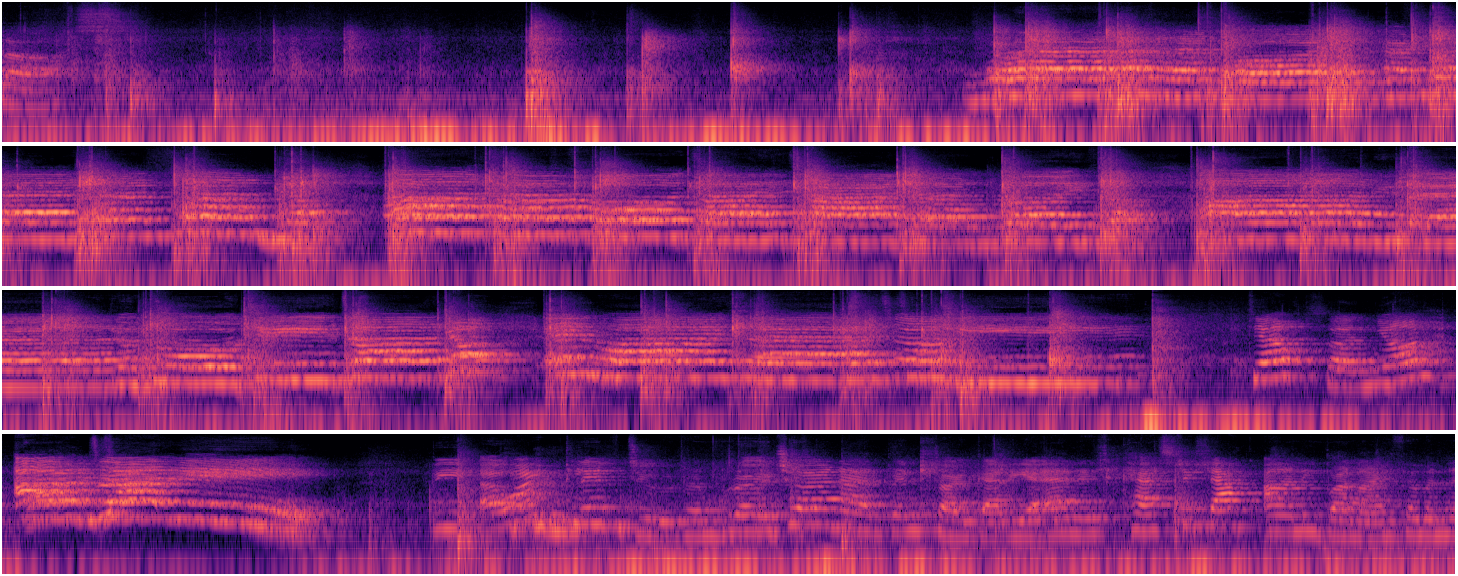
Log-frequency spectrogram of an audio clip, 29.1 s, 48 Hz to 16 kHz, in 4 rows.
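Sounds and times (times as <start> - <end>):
children singing in unison: 4.8 - 20.2.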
